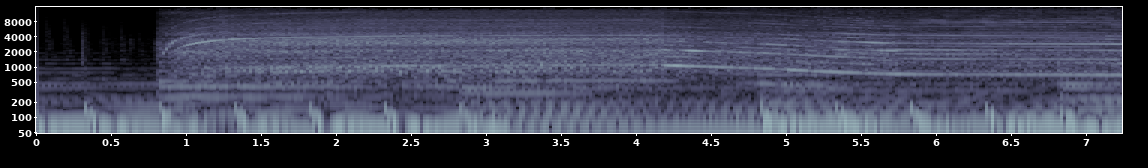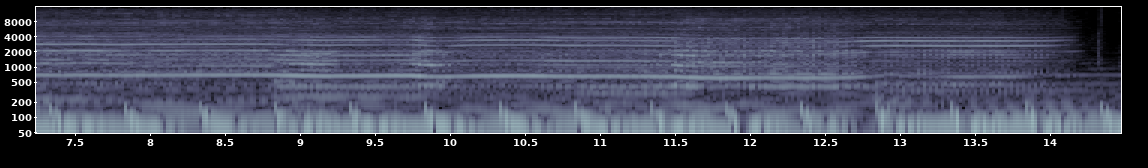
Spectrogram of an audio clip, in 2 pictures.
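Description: Bosch GKF 600 trim router motor starting about a second in with a whine that rises as it spins up. The pitch then drops somewhat and holds steady as the bit cuts a groove along a softwood block. Background music with a steady beat plays throughout.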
